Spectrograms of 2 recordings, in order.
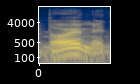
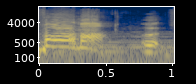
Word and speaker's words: Boromar: You're effectively Well- saying no to the Boromir clan when you gave away our It's goods. pronounced Boromar! Sorry.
